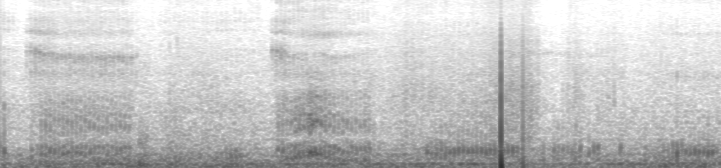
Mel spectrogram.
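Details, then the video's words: Domestic cat purring steadily in a low, rumbling drone, with soft breathing swells and one sharp click near the end. "Cat Purring"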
